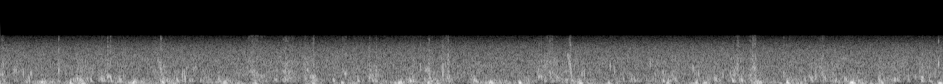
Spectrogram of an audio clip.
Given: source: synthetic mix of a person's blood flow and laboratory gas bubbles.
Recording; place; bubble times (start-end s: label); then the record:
Doppler ultrasound of blood flow; precordium
0.00-0.08 s: bubbles
0.11-0.35 s: bubbles
0.55-1.27 s: bubbles
1.50-2.12 s: bubbles
2.15-2.29 s: bubbles
2.45-3.21 s: bubbles
3.30-3.50 s: bubbles
3.53-3.83 s: bubbles
4.02-4.64 s: bubbles
4.71-4.88 s: bubbles
5.30-5.88 s: bubbles
6.08-6.80 s: bubbles
6.90-7.60 s: bubbles
7.82-7.93 s: bubbles
8.01-8.63 s: bubbles
8.75-9.43 s: bubbles
From the record:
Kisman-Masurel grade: 342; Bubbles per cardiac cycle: rolling drumbeat, 9 or more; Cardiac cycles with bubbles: 100%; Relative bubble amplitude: moderate (0.250 to 0.450); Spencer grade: 3 (all of the cardiac periods contain showers or single bubble signals, but not dominating or overriding the cardiac motion signals); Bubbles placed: anywhere in the cardiac cycle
